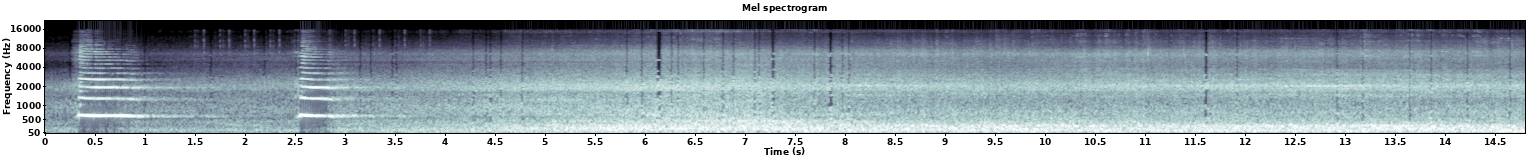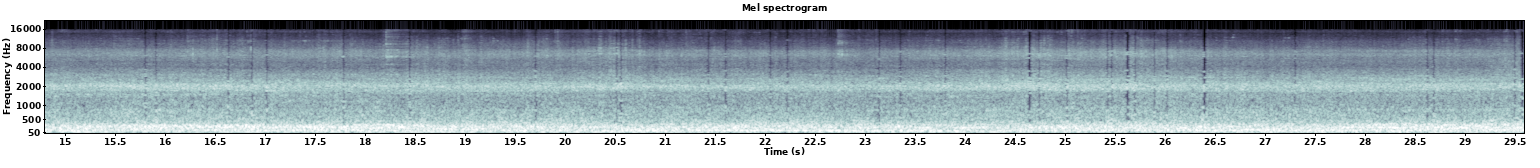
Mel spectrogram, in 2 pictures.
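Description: ET42 electric freight locomotive sounding its horn twice, a longer blast then a short one, about two seconds apart. Then its train of ballast hopper wagons rolls past close by with a loud steady rumble of wheels on rail and a thin high tone over it.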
